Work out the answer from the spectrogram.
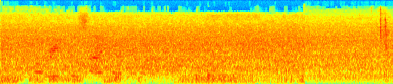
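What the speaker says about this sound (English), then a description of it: "I'm sure you can hear how loud the river is." A loud river flows near a bus parked outdoors, giving a constant, full rushing roar that fills the whole clip, with faint low murmurs that may be voices underneath.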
